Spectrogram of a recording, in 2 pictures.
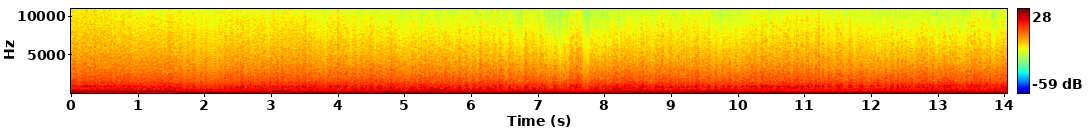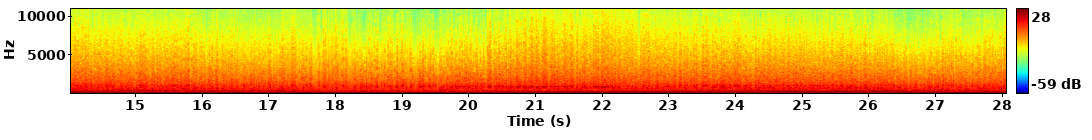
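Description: Race car engine heard from inside the cockpit, so loud the recording is overloaded. Its pitch sinks and climbs again a few times as the car lifts off and accelerates around the oval.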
